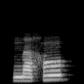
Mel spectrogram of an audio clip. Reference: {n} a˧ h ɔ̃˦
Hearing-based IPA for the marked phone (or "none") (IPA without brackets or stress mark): n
